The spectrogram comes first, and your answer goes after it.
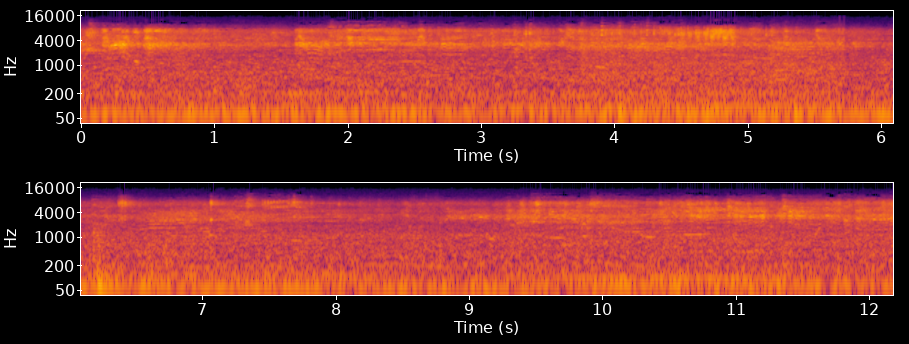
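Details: Australian native fruit bat behaving naturally at Camelia Gardens, Caringbah, Sutherland Shire; dense, shrill, overlapping squabbling chatter runs unbroken through the whole recording, harsh high-pitched calls layered with no clear pauses.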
